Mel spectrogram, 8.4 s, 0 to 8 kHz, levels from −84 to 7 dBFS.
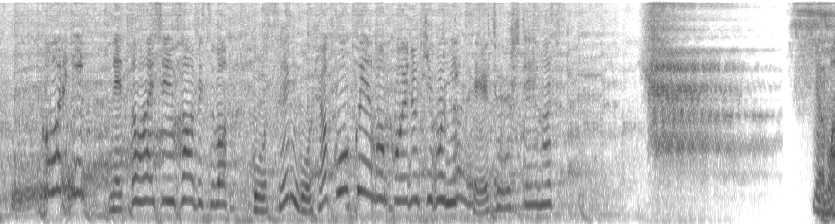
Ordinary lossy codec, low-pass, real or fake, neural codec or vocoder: none; none; fake; codec, 16 kHz, 16 kbps, FunCodec, trained on LibriTTS, 50 frames a second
